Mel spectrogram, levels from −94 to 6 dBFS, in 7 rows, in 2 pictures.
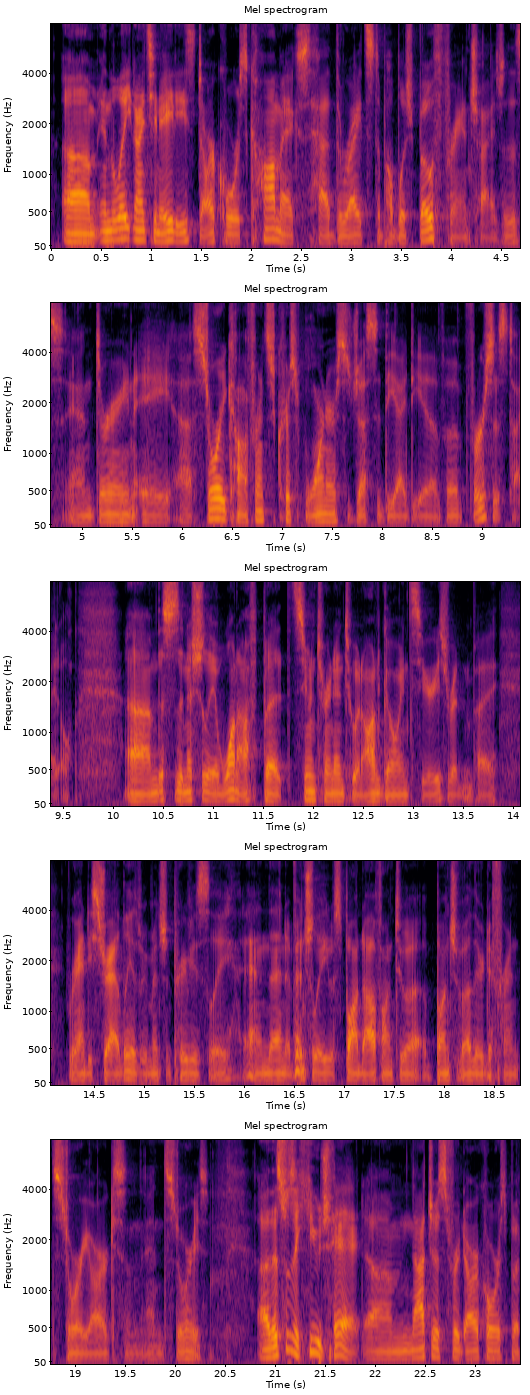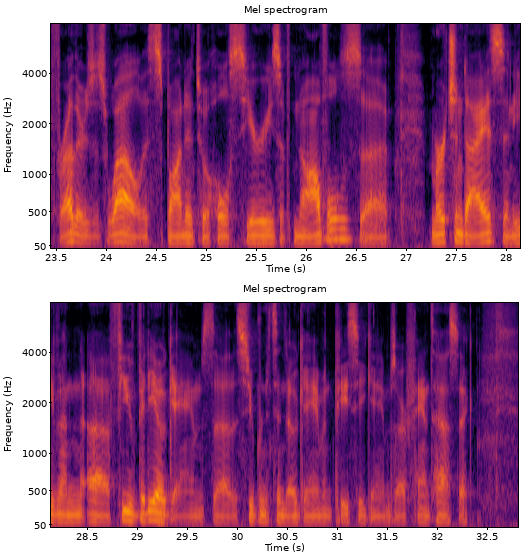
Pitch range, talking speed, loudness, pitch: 85-105 Hz, 210 wpm, -25 LUFS, 90 Hz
